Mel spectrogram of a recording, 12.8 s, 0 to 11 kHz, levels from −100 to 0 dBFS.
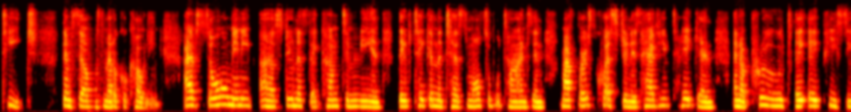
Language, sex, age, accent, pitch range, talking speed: English, female, 40-59, American, 165-195 Hz, 150 wpm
